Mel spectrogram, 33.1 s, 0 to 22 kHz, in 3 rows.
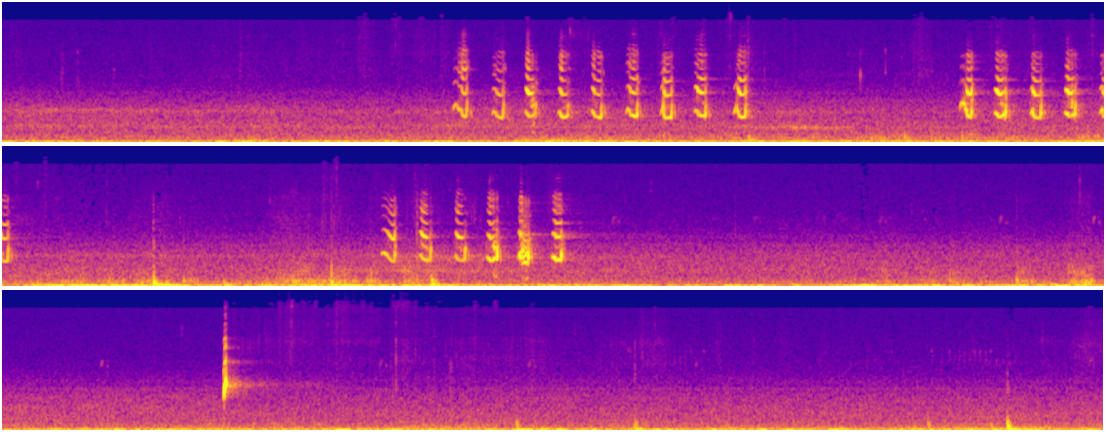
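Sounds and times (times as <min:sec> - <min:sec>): wild turkey yelping: 0:04.5 - 0:07.5, 0:09.6 - 0:11.1, 0:14.8 - 0:16.7, 0:24.2 - 0:24.7
low thumps and rustles: 0:12.3 - 0:15.4.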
